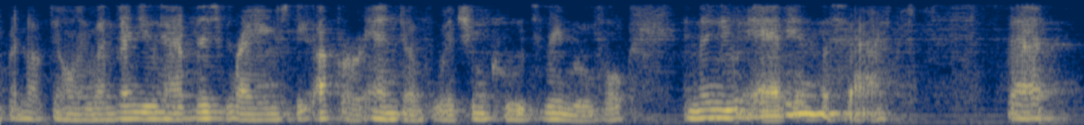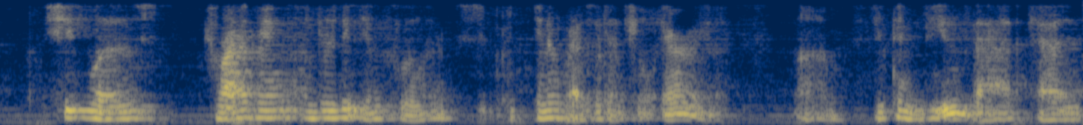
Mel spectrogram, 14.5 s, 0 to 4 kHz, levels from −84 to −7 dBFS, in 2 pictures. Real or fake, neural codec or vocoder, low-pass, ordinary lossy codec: fake; codec, 44.1 kHz, 2.6 kbps, SNAC; 3.6 kHz; Opus, 24 kbps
